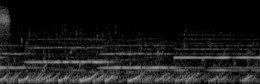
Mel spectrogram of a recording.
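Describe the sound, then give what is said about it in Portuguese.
Deep, rapid whale calls rise in repeated upward sweeps, layered over steady high tonal hums, a dense underwater chorus that carries on continuously with no voices. “No oceano havia um grande mundo na profundidade que ninguém conhecia. Baleias grandes,”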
